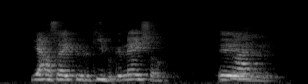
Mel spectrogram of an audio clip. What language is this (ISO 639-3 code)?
dan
